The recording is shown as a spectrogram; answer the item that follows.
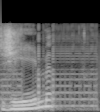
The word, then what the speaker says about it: ج: is the Arabic alphabet this is how it's pronounced Jim and this is its equivalent in English it's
